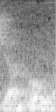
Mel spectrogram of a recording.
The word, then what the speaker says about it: Jehovah: So the word Yahweh and Yehovah are, or I guess we can say it the way Americans do Jehovah, because you hear it that way. The actual pronunciation is Yehovah.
